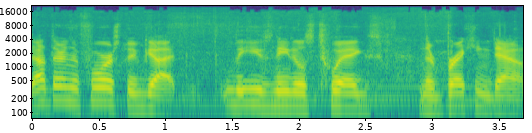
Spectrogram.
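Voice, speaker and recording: A man speaks at a fairly high pitch with fairly even intonation. Noticeable background noise runs behind him. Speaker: gardening youtuber. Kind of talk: outdoor tutorial. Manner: fast.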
